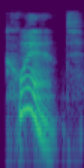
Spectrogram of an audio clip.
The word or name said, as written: quant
